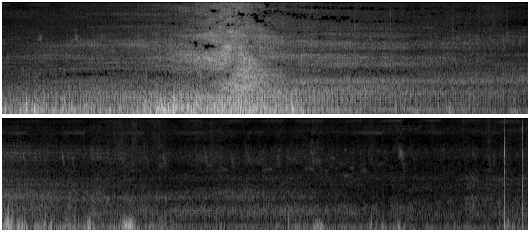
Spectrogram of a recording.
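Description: A road vehicle passing close by, its noise building to a peak about four to five seconds in and then slowly fading away. A few short, low knocks follow later.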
